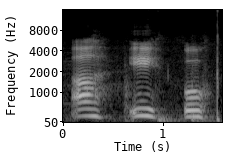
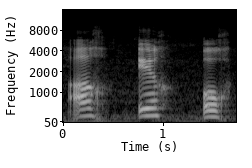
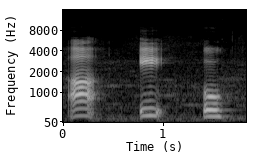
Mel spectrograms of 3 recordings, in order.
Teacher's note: ہا کو نہیں کھینچیں گے، خوا کو بھی نہیں کھینچیں گے، اور حمزہ کو بھی نہیں کھینچیں گے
